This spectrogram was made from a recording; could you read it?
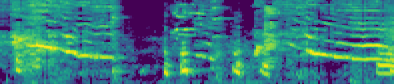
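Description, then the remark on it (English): A dog named Sadie howls, two long, wavering howls that slide downward in pitch, broken in the middle by a few short, yelping cries. No one speaks. “It's pretty surprising for Sadie to howl like that because she doesn't really actually do that very often, and she really only does that for Rolo.”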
